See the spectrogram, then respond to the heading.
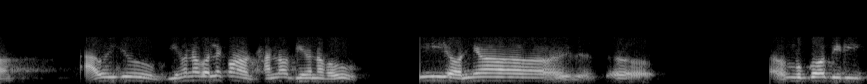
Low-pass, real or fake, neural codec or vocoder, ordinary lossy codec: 3.6 kHz; real; none; none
